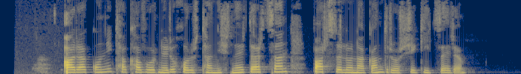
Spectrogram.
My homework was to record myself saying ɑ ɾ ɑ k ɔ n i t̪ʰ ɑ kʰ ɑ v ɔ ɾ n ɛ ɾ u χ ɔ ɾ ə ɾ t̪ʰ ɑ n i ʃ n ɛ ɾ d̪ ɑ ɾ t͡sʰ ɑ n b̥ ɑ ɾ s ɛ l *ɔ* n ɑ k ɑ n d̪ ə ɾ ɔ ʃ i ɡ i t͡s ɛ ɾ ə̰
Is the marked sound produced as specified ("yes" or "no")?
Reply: yes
